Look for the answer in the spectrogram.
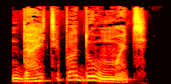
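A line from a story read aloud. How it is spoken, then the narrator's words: Muttering father. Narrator (Russian): пробормотал отец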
